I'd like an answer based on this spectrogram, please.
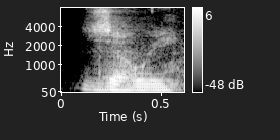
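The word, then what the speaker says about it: Xoey: uh north carolina to zoe hawk yeah okay i did not know that spelled with an x okay x-o-e-y and she ended up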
